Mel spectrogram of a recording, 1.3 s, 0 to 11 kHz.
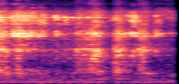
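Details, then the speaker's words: Bush SRC161 stereo radio cassette on test, radio working on FM and medium wave: short bursts of rattly, hissy crackle come and go as the volume knob turns. Scratchy, dirty volume potentiometer. "the only problem is the volume control is a little bit um crackly you can hear there that's the volume control I'm moving there"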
